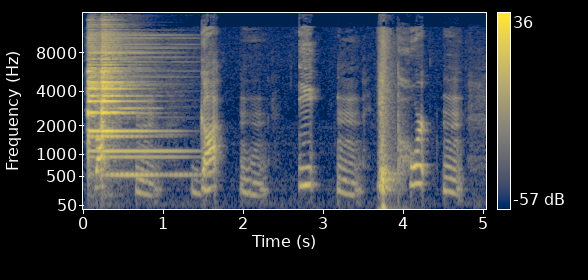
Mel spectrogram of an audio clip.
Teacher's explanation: Do you notice that my throat is stopping that T sound in the middle of the word? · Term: glottal T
